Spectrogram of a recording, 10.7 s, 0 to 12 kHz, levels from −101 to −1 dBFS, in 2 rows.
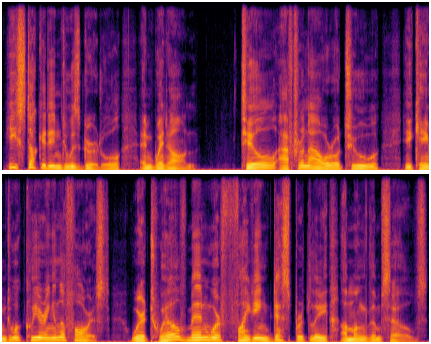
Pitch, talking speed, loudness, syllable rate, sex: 135 Hz, 175 wpm, -17 LUFS, 5.1 syllables/s, male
